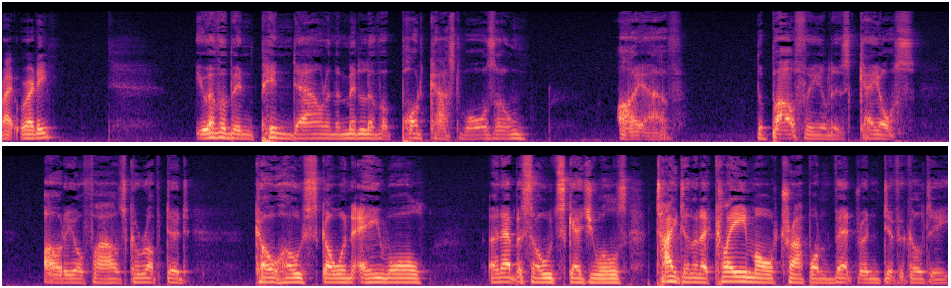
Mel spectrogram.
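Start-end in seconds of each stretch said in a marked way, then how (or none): 1.9-18.9 dramatic, gravelly, raspy Cockney voice. Podcaster launches into a bit as Price, in a dramatic gravelly Cockney voice. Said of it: "a direction of dramatic gravelly voice".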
